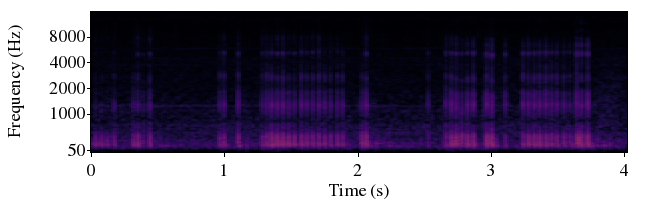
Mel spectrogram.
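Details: Domestic cat dozing with open eyes, snoring in quick raspy bursts; breath sounds cluster in groups separated by brief quiet gaps, recorded in a calm room.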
